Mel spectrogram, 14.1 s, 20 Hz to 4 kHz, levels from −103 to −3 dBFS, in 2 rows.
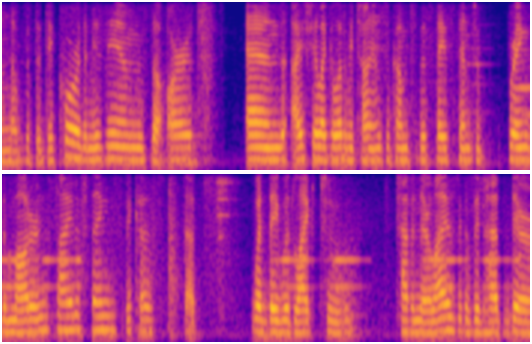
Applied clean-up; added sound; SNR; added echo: neural mask model RNNoise.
